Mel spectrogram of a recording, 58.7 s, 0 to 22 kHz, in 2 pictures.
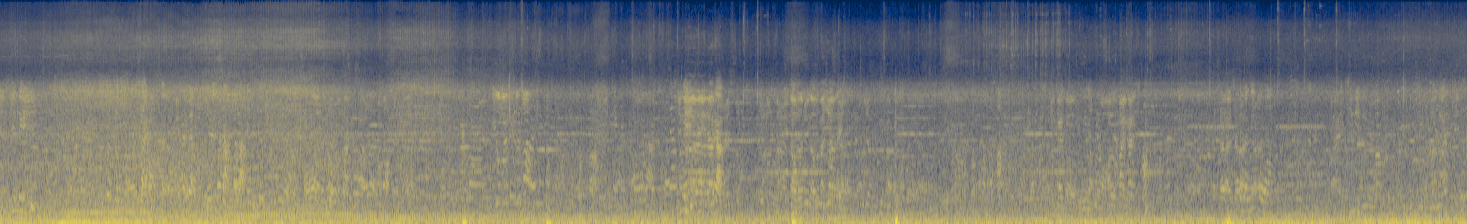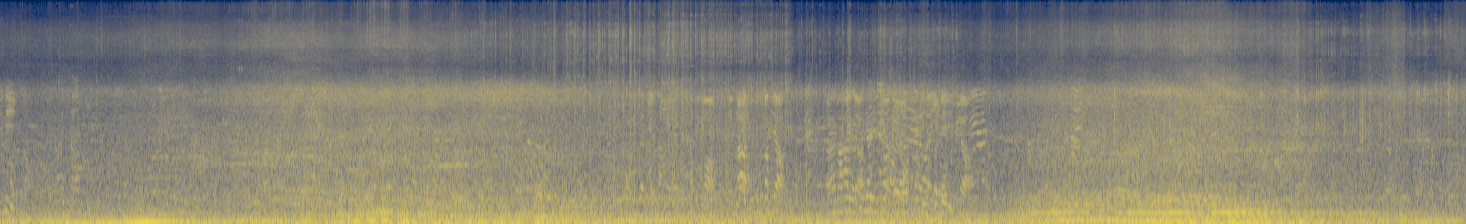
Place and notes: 南寮漁港, Lüdao Township - Visitors Pier
Visitors Pier
Binaural recordings
Sony PCM D100+ Soundman OKM II
Lyudao Township, Taitung County, Taiwan, 31 October 2014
